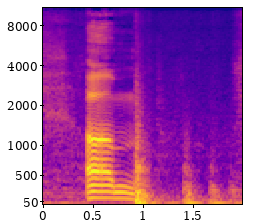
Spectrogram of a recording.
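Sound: door being closed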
